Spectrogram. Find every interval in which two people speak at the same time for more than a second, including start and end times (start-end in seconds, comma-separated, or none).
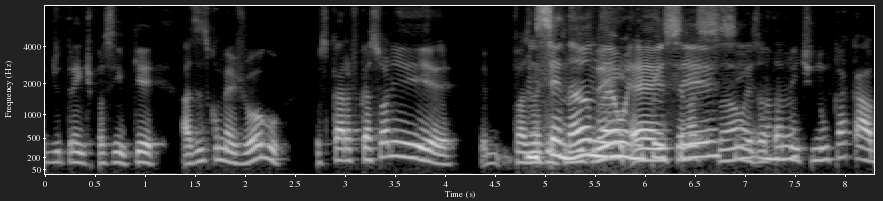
4.8-7.5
